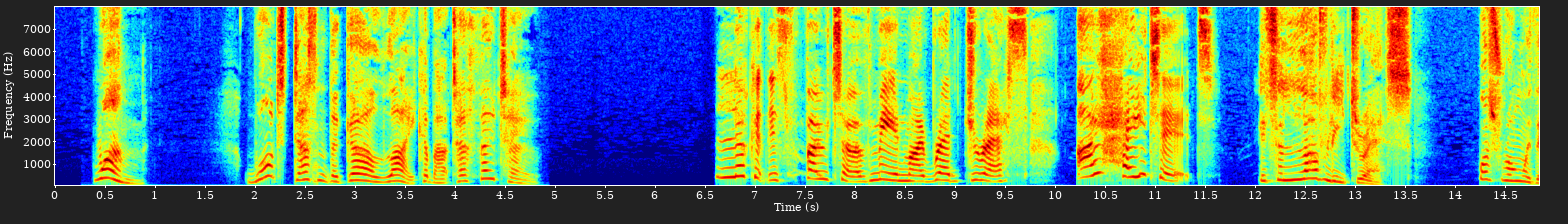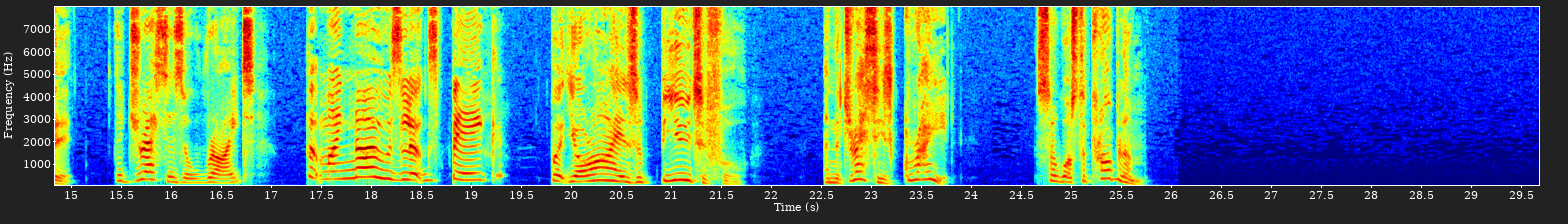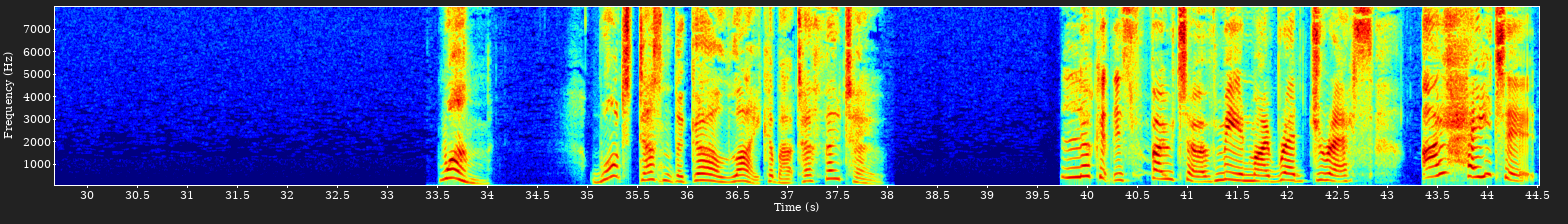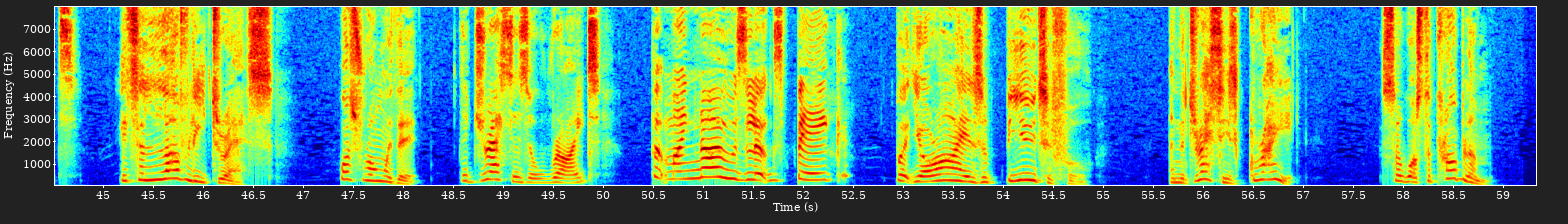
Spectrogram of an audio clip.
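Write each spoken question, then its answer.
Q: What doesn't the girl like about her photo?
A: Her nose (it looks big)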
